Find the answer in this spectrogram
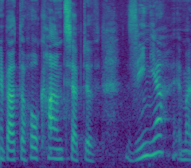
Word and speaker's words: Xenia: of time talking about the whole concept of Xenia am i pronouncing that correctly zinnia zinnia thank you as a concept of hospitality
